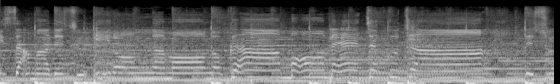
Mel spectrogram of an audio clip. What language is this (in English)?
Japanese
